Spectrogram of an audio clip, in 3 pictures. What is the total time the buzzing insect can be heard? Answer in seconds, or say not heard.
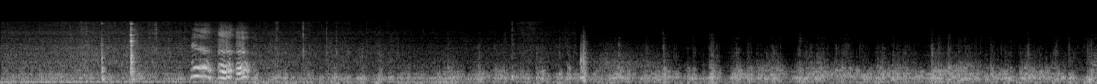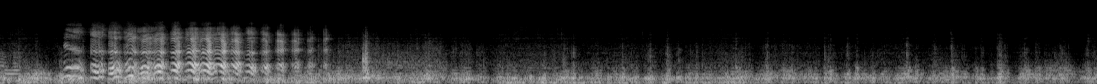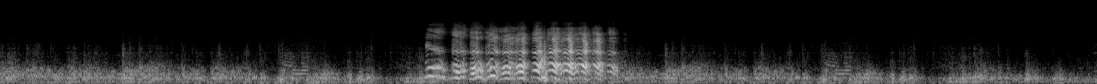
6 s.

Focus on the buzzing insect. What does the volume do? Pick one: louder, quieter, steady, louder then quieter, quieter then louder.
quieter then louder.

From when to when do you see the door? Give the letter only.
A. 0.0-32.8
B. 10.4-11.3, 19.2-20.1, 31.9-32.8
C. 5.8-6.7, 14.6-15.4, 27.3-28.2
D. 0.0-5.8
C.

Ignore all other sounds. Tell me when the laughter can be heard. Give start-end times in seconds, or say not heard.
1.9-2.6, 11.6-14.2, 26.1-28.1.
